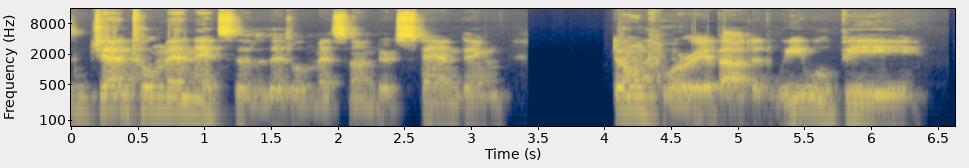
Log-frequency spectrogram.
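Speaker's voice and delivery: calm, reassuring, slow, soothing, unhurried voice. Voicing a character calming two men with a charm spell: talking slow and soothing. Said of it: "I just start talking slow like this".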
